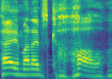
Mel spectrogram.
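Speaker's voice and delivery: put-on frightened, terrified, stammering voice. Mocking how a name sounds: imitating a stuttering, terrified voice. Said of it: "it just sounds like you're terrified".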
